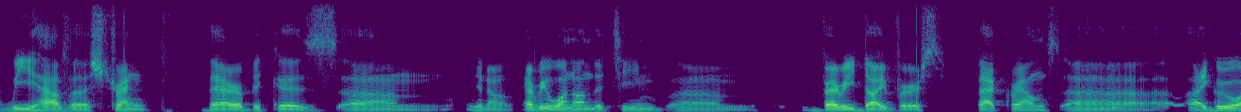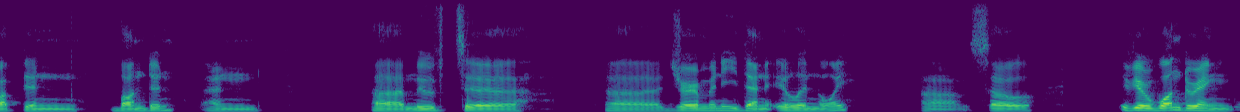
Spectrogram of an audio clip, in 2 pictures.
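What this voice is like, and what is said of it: Mixed American Midwestern British accent. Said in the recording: “my accent is hard to put a finger on it. That's because it's American Midwestern British”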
